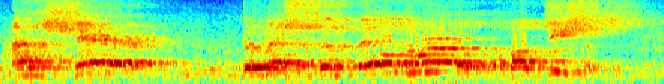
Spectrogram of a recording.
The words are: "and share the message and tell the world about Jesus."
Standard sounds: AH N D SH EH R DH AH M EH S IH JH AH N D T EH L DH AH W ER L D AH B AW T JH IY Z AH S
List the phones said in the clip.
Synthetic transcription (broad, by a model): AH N SH EH R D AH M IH SH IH Z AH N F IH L DH AH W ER L AH B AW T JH IY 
